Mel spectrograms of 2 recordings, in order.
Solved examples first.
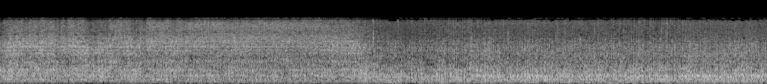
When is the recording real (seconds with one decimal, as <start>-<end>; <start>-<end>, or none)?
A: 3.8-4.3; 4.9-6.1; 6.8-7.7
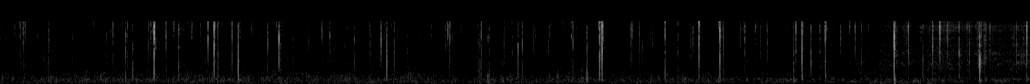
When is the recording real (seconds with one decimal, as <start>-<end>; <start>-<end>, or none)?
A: 0.0-7.3

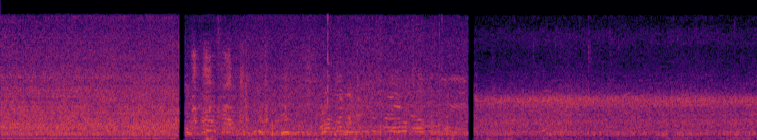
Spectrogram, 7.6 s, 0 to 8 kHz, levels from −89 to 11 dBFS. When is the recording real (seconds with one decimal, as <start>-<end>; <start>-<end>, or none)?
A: 0.0-1.0; 3.2-7.6

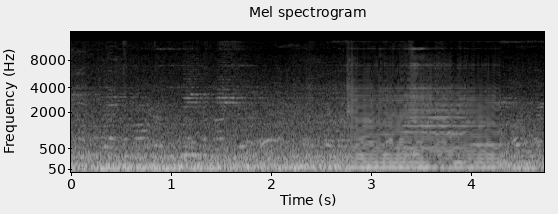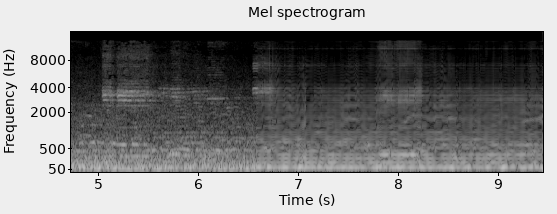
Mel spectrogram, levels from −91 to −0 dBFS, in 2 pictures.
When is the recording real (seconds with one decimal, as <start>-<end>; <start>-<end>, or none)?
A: 0.0-2.8; 4.3-6.6

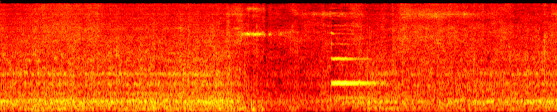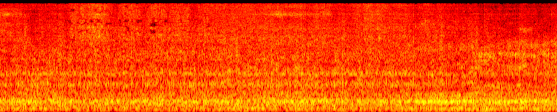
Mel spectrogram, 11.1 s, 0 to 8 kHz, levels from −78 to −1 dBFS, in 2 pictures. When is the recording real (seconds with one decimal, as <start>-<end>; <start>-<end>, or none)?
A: 6.2-7.8

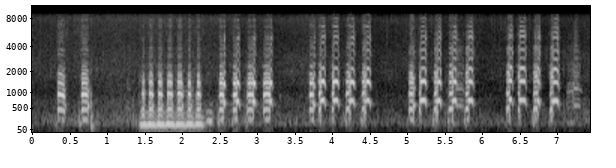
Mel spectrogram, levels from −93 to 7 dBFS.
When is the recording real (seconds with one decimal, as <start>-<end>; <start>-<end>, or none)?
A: 0.0-5.7

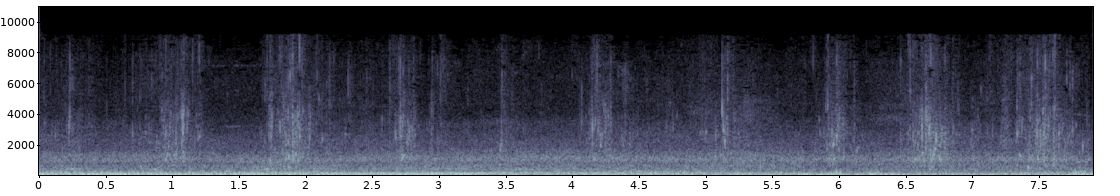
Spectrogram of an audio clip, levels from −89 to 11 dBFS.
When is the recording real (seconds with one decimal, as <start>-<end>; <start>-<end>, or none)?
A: 0.0-7.9

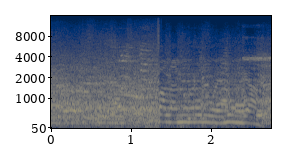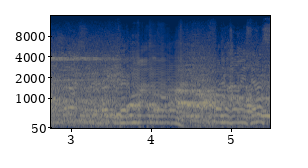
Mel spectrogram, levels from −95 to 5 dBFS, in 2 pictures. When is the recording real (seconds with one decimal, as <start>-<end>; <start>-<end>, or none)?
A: 0.0-3.8; 4.4-5.5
